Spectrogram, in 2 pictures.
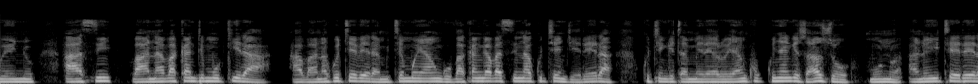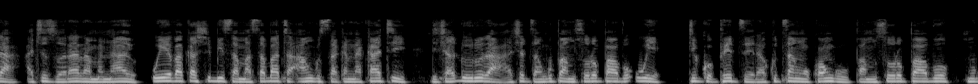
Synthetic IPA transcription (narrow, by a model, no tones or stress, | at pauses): ɲuasi | ʋanaʋakandimukiɾa | ɦaʋanak̬ute̞ʋe̞ɾamite̞mo̞jaŋɡuʋakaŋɡaʋasinakut͡ʃe̞nd͡ʒe̞ɾe̞ɾakut͡ʃe̞ŋɡe̞tamiɾaiɾo̞jaŋɡukuɲaŋɡe̞ʐaʐo̞mun̤uʔano̞ite̞ɾe̞ɾaːt͡ʃizo̞ɾaramanaːjo̞uje̞ʋakaʂiɓisamasaɓataʔaŋɡusakandakati | ndit͡ʃaɗuɾuraɦat͡ʃad͡zaŋɡupamuso̞ɾo̞paʋo̞ʔuje̞ | ndiɡʱo̞pe̞d͡ze̞ɾakut͡samwakwaŋɡupamuso̞ɾo̞paʋo̞muk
